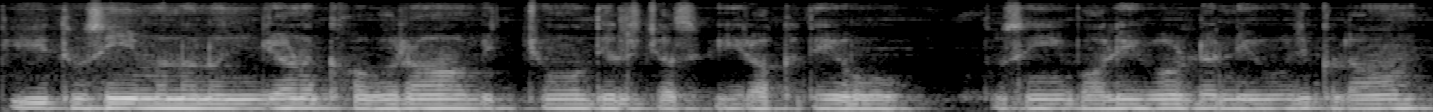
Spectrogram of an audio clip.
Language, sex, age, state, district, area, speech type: Punjabi, male, 45-60, Punjab, Hoshiarpur, rural, spontaneous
